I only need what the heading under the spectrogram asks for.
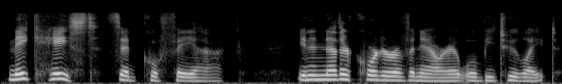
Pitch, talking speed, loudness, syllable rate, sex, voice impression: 190 Hz, 160 wpm, -19 LUFS, 4.6 syllables/s, female, very feminine, slightly young, adult-like, thin, slightly tensed, slightly powerful, slightly dark, soft, slightly muffled, fluent, very cute, intellectual, refreshing, sincere, very calm, very friendly, very reassuring, very unique, elegant, slightly wild, very sweet, lively, slightly strict, slightly intense, slightly sharp, slightly light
